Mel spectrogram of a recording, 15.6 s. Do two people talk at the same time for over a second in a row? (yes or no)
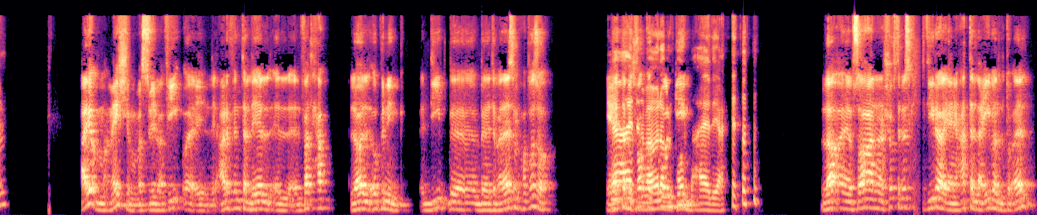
yes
